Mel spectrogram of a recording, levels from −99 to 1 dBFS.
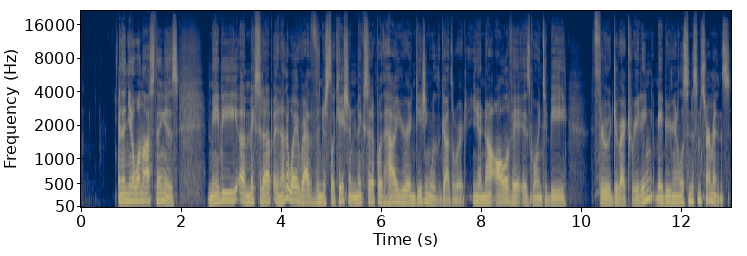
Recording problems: none

